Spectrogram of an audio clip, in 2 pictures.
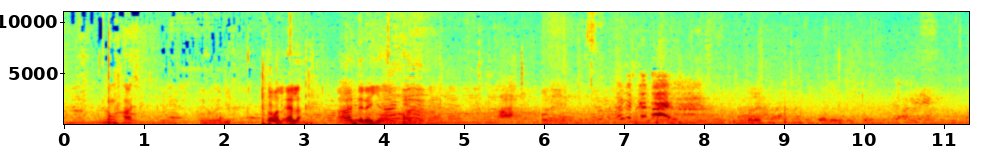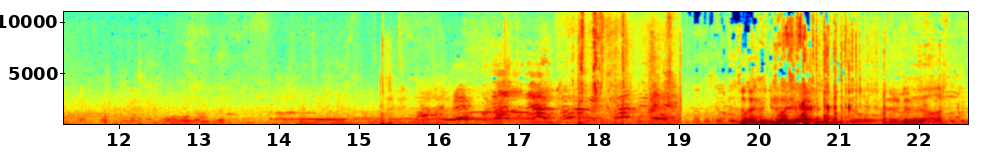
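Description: Men shout in the distance across an open field.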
